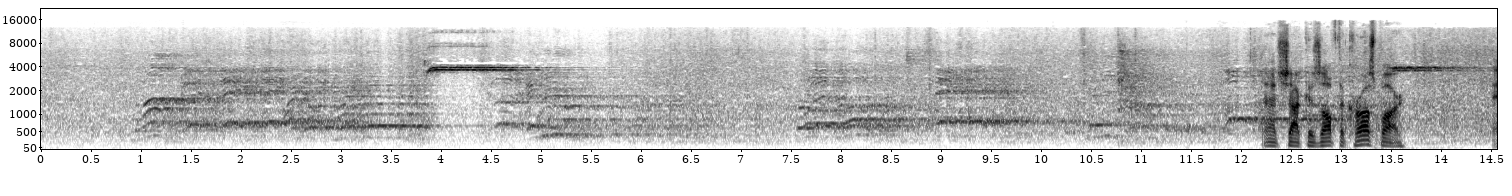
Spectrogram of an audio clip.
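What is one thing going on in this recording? Water splashes as swimmers thrash and kick.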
